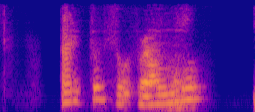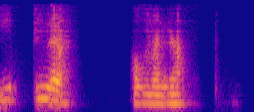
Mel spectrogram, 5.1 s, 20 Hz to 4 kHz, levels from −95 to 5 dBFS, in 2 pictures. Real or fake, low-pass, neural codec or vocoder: fake; 3.6 kHz; codec, 44.1 kHz, 0.9 kbps, DAC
